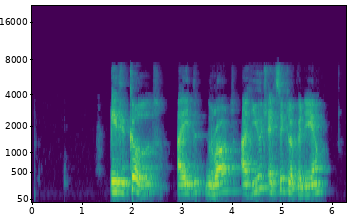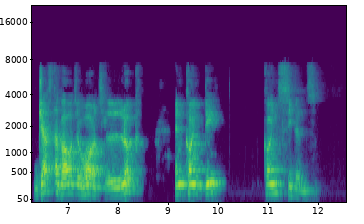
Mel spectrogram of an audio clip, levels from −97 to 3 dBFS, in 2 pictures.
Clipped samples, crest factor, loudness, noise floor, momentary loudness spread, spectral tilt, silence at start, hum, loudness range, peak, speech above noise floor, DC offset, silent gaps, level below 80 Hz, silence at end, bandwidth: under 0.1%; 18 dB; -19 LUFS; -85 dBFS; 16 LU; -4 dB/octave; 1.55 s; none; 5 LU; -2 dBFS; 67 dB; under 0.1%; none; -64 dBFS; 0.75 s; 7.6 kHz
